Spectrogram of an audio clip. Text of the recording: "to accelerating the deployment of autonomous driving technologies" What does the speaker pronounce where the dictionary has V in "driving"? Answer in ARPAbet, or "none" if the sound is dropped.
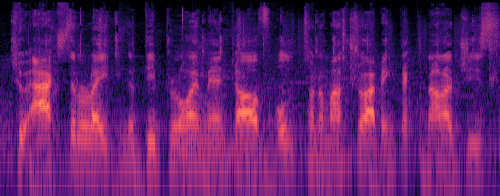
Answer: B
